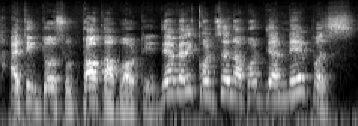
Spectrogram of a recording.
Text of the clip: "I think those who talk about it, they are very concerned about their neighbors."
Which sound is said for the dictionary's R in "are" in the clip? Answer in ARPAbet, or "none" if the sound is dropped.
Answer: R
